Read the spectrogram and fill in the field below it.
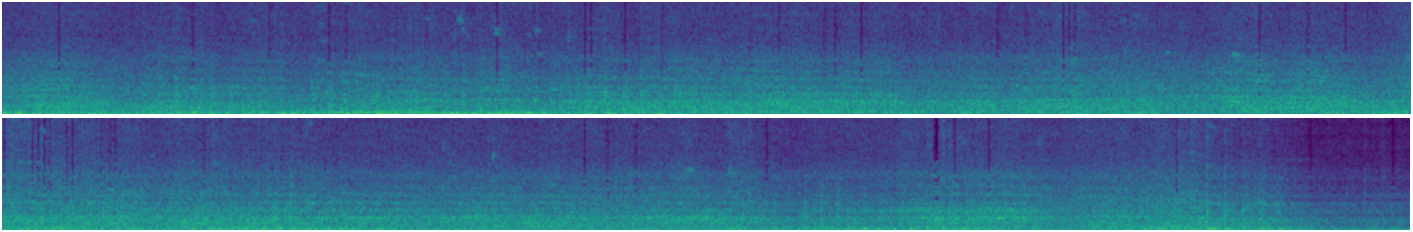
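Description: Train wheels squeal and screech on the rails.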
